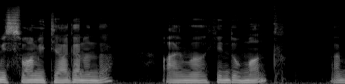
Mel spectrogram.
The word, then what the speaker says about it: Tyagananda: My name is Swami Tyagananda. It's quite a mouthful for many people in the West to pronounce my name.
